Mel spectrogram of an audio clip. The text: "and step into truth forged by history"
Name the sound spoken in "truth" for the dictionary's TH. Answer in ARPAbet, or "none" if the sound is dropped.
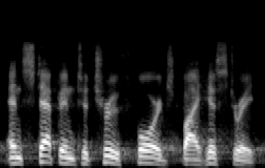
TH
